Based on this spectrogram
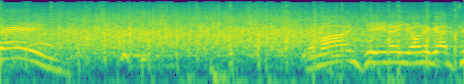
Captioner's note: applause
